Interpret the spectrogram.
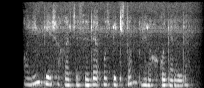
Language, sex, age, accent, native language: Uzbek, female, under 19, Toshkent shahri, Uzbek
